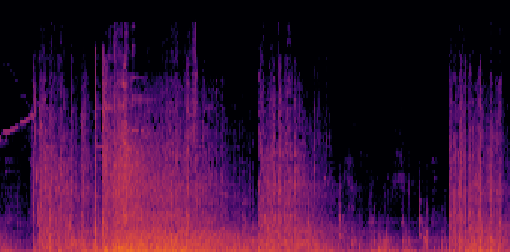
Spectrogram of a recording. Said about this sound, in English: He's also got shooting in the head here,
